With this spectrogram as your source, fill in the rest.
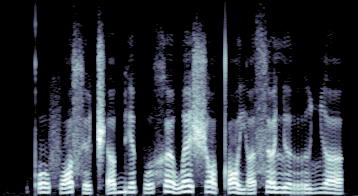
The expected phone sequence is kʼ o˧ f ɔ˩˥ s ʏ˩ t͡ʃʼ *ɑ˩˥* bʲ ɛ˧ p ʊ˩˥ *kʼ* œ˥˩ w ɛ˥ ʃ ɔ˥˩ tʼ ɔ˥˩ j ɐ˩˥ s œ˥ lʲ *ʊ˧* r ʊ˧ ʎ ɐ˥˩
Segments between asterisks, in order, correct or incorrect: incorrect: ɐ˩˥, incorrect: x, incorrect: ʊ˥˩

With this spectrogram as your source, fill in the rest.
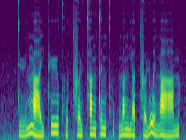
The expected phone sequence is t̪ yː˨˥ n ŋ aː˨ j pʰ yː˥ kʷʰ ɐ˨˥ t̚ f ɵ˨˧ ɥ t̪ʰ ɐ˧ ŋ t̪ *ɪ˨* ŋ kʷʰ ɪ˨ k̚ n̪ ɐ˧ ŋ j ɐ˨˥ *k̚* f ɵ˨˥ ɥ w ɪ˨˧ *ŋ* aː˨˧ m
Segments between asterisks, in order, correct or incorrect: incorrect: ɪ˧, incorrect: t̚, correct

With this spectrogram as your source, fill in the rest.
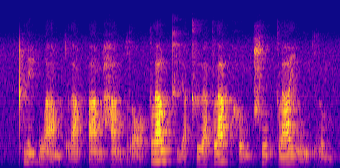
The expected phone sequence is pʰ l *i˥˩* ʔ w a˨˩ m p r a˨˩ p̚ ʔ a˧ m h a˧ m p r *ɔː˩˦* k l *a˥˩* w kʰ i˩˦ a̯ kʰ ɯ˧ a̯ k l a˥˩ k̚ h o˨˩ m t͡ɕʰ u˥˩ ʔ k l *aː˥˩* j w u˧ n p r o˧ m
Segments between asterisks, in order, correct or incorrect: correct, correct, correct, correct

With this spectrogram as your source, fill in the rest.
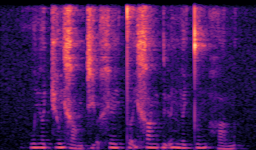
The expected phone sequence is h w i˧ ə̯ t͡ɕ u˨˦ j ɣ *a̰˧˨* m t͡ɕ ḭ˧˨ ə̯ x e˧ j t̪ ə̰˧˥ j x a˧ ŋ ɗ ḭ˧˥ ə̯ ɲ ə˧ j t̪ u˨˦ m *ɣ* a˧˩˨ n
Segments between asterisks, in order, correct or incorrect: incorrect: a˧˩, incorrect: h

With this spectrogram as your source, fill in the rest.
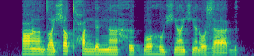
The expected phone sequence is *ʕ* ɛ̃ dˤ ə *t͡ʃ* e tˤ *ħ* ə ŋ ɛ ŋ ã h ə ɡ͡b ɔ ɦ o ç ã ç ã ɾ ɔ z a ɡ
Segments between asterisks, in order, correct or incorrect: correct, incorrect: ç, correct

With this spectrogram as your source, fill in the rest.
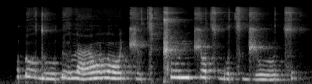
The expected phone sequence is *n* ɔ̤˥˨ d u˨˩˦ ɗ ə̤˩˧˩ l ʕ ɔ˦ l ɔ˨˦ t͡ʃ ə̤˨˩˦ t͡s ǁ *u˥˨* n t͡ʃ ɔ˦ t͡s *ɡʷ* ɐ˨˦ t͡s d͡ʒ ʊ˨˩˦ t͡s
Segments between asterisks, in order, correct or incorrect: incorrect: ɗ, incorrect: u˦, correct

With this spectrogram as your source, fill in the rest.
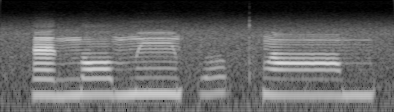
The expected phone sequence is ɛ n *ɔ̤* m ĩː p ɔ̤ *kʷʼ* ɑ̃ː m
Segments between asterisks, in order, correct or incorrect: incorrect: ɔ, incorrect: kʷʰ

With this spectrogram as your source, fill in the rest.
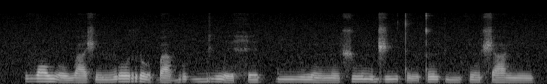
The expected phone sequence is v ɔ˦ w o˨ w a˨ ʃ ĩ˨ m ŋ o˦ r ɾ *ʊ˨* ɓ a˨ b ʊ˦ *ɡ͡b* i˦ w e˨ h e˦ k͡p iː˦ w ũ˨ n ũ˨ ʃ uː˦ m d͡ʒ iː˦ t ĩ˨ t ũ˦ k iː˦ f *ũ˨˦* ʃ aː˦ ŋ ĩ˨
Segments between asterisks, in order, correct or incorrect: correct, correct, incorrect: ũ˦

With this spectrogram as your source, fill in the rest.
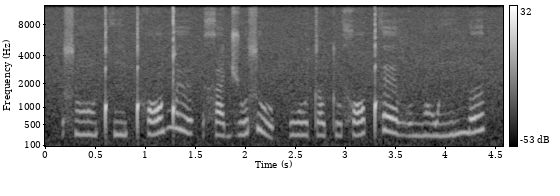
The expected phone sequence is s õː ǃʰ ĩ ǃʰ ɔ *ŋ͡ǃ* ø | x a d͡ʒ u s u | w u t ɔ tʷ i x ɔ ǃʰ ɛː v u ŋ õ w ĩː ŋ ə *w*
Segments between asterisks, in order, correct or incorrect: correct, incorrect: none

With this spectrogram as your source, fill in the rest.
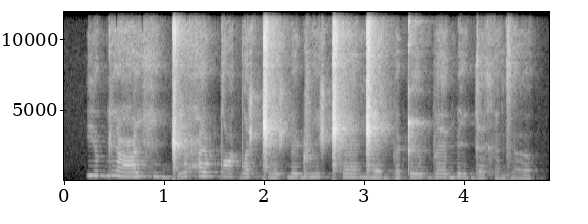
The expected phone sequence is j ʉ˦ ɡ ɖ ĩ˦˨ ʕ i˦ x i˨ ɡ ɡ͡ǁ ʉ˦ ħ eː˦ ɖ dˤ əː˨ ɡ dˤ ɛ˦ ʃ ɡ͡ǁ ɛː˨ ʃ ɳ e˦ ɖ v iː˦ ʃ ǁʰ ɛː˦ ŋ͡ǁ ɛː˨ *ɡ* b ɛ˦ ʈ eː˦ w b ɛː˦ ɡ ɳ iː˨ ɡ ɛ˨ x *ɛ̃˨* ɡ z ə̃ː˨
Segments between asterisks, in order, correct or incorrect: correct, correct

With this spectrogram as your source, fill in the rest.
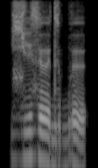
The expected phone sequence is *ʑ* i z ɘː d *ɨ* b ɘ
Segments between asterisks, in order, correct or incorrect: correct, correct

